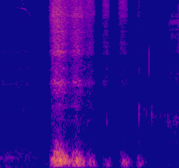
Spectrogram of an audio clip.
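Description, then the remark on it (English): A breathy slurp of someone sipping coffee, one half-second drawn-in sound followed by a couple of short, softer sips or swallows, with no talking. “That sip of coffee.”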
